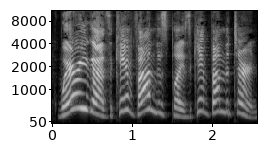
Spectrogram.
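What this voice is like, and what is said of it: Weak put-on Texas twang. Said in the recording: “They're from Texas. I'm really sorry. That was really bad. I don't know where my little like weird twang came in.”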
